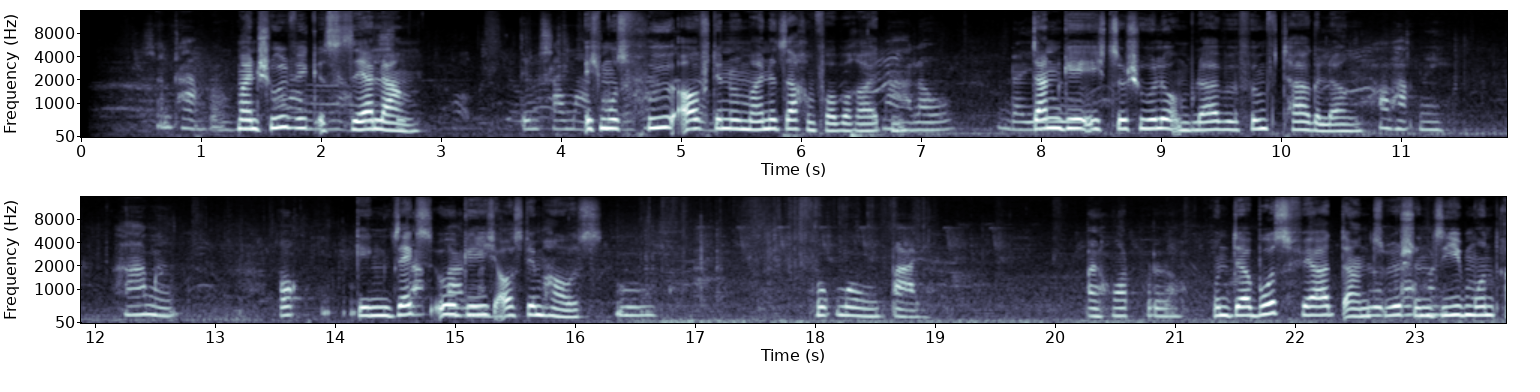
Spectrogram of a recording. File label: VoiceOver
